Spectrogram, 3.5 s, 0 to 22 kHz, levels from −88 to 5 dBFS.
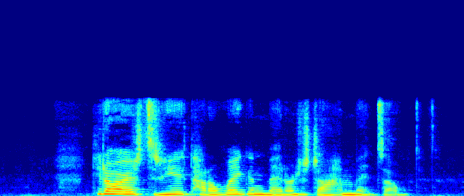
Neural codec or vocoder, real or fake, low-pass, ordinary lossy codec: codec, 24 kHz, 0.9 kbps, WavTokenizer, small release; fake; 10.8 kHz; AAC, 64 kbps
